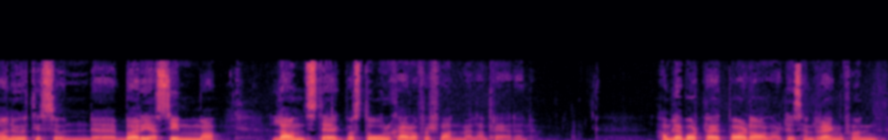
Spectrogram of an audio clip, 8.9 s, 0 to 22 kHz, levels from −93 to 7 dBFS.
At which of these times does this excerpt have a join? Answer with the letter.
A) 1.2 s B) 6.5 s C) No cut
C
